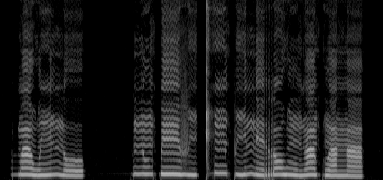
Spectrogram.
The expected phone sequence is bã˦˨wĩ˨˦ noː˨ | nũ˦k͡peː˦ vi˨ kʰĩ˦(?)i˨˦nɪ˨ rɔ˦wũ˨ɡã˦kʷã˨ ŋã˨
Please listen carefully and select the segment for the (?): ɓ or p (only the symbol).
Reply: p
